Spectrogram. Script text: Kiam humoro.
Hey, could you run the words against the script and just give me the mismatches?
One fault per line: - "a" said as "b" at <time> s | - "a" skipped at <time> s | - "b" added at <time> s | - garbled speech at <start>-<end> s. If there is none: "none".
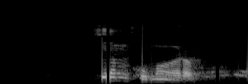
none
